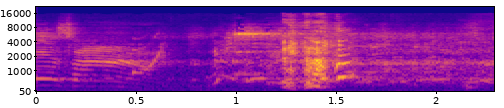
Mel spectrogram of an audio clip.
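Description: A man's sudden burst of laughter, loud and brief, a little past halfway through.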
